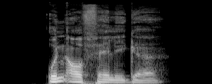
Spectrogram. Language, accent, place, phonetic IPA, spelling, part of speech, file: German, Germany, Berlin, [ˈʊnˌʔaʊ̯fɛlɪɡə], unauffällige, adjective, De-unauffällige.ogg
- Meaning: inflection of unauffällig: 1. strong/mixed nominative/accusative feminine singular 2. strong nominative/accusative plural 3. weak nominative all-gender singular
